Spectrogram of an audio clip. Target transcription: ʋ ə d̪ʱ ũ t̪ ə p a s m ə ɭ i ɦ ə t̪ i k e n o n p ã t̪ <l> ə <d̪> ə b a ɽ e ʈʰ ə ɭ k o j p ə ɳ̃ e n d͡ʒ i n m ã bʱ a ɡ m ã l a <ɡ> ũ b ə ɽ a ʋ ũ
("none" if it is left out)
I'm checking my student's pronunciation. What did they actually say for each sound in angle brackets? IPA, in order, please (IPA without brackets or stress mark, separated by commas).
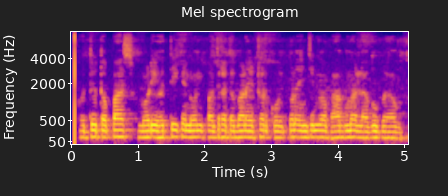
ɾ, d̪, ɡ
